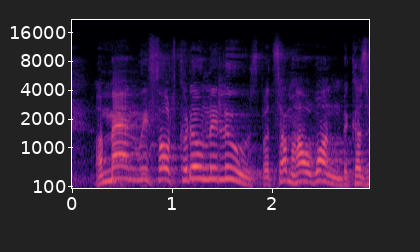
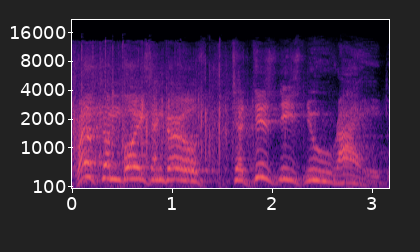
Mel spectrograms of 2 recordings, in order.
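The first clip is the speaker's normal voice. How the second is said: theme park announcer. Acted. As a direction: welcome the children like a ride announcer.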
